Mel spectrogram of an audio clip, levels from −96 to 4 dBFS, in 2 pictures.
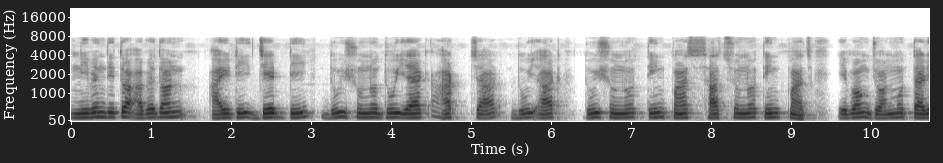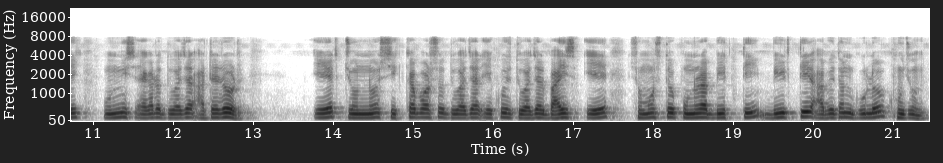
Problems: constant background noise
